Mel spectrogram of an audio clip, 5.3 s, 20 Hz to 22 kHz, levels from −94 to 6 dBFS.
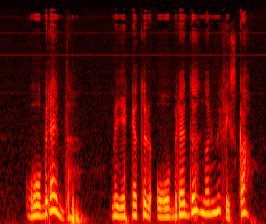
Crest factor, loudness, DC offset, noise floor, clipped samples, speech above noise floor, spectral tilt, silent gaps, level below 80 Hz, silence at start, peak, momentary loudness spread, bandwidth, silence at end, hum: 18 dB; -29 LUFS; under 0.1%; -65 dBFS; under 0.1%; 37 dB; -8 dB/octave; none; -54 dBFS; 0.55 s; -12 dBFS; 8 LU; 19 kHz; 0.35 s; none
